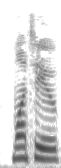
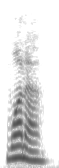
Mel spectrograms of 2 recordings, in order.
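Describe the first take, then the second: First: Said in the usual way. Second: "wanna", want and to run together without the t; linked, reduced form. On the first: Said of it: "want to becomes wanna". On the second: Shown as a demonstration. Teacher showing how want to gets reduced, linked form. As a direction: say "wanna" as one linked word. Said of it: "Function words get linked and reduced".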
